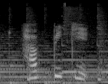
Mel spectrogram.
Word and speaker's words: 八匹: We replace this h with pp. so it becomes PPIKI. For 8 and 10, we do the same processing as we did for the satsu example. Then add PPIKI after that, becoming HAPPIKI 8匹 or JUPPIKI. 10匹 Again, reading this aloud, it's 8匹 for 8 sheep, 10匹 for 10 sheep.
